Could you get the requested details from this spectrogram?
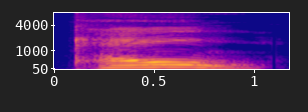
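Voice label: "koeln", German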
